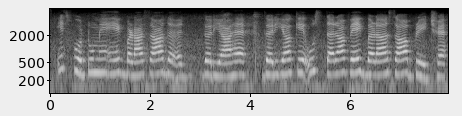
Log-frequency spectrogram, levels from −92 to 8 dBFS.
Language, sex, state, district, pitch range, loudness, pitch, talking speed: Hindi, female, Bihar, Kishanganj, 265-295 Hz, -15 LUFS, 280 Hz, 135 wpm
